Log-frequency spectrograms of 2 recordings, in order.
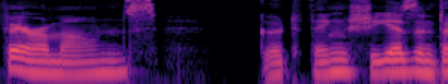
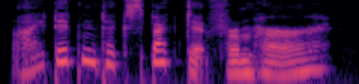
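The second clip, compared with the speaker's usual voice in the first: usual speaking voice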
